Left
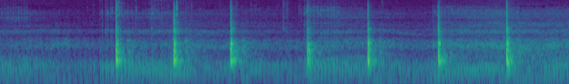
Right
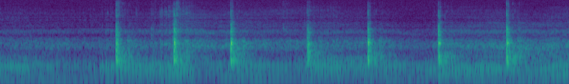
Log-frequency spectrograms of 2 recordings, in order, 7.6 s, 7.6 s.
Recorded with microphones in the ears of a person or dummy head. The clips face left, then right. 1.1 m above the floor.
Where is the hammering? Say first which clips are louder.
Left 6 dB; 45° left (ahead or behind), 1.0 m.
